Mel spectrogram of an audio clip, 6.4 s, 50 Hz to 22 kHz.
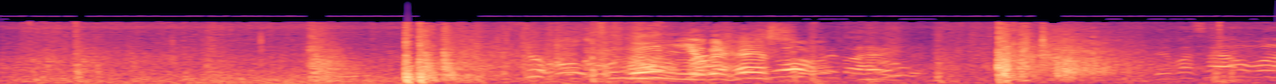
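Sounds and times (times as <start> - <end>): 
faint cracks: 0.0 - 6.3
speech: 3.2 - 4.7
gunshots fired by a military patrol: 5.0 - 5.8.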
